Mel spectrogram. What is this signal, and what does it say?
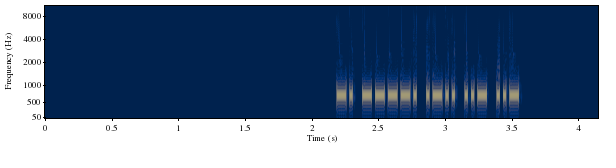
Morse code, heard as a keyed tone, about 50 wpm, 700 Hz. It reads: N9LUU
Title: USA Call Signs - 5 Characters - 50wpm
